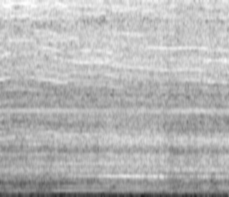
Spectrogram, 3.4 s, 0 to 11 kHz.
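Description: A power drill bores through plastic into a scrap of wood on a Tamiya 1/14 Grand Hauler headlight mod, giving a loud, steady high whine with tonal hum, alone with no talking.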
